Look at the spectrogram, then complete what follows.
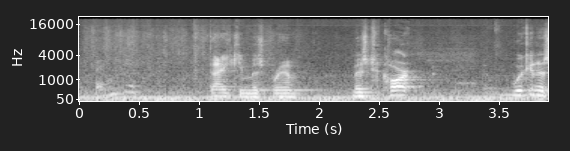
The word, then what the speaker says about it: Brim: Oh, Brim? yeah. That's right. How do you spell that?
